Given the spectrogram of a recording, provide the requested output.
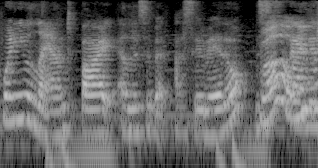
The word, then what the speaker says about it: Acevedo: It is Clap When You Land by Elizabeth Acevedo. Whoa, you pronounced that so nice! I've had a little bit of Spanish in high school, nice. Acevedo.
